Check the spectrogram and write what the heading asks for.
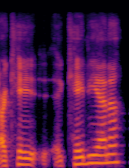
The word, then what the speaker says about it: Acadiana: How do you pronounce it? Acadiana? Acadiana.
